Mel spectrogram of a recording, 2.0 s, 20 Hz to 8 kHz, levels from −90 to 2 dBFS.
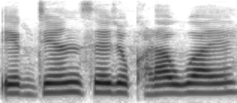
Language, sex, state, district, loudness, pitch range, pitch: Hindi, female, Uttar Pradesh, Etah, -15 LUFS, 215-235 Hz, 230 Hz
